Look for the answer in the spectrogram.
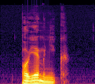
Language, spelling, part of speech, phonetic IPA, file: Polish, pojemnik, noun, [pɔˈjɛ̃mʲɲik], Pl-pojemnik.ogg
